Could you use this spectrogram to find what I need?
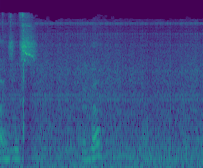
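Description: A young woman speaks casually into a microphone, close by.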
